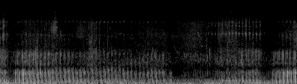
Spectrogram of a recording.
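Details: Tuxedo cat named Dali, very hungry after rain, greeting on a forest road and purring loudly while being offered food; a continuous low rumbling purr fills the clip, with outdoor background hiss.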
